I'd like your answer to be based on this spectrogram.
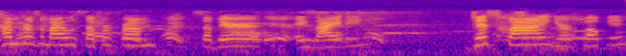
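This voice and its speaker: Raising and projecting her high-pitched voice, a woman speaks with ordinary pitch variation and long, frequent pauses. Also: moderate pace. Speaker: podcast co-host. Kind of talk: casual chat.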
